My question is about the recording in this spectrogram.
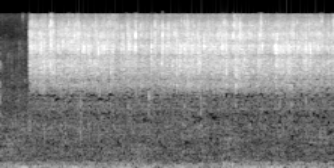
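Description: Chicken skewers frying in hot oil in a pan on a low flame: a steady, even sizzle that starts abruptly about half a second in.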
